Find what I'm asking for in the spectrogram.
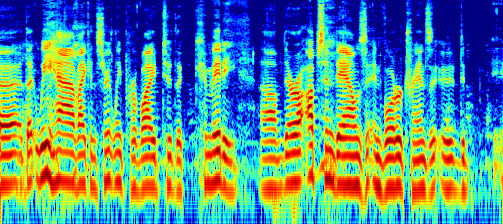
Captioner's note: laughter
